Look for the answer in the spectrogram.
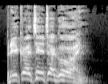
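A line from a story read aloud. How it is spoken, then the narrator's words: Shouted out. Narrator (Russian): выкрикнул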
